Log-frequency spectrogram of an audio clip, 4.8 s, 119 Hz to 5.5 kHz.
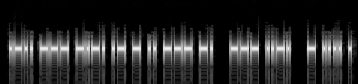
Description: Morse code, heard as a keyed tone, about 34 wpm, 600 Hz. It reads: LOCATION OF THE
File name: the old man and the sea 2 35wpm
